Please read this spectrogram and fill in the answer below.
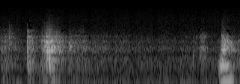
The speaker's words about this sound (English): Lock the door, dear.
